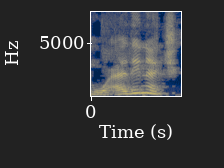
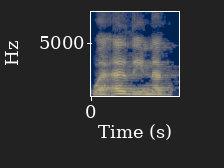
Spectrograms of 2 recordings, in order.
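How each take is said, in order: First: The final t is released with excessive breath. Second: The final t is released with light breath. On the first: The speaker calls it wrong. "tidak berlebihan menjadi wa adzinat" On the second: The speaker calls it right. "Yang betul"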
